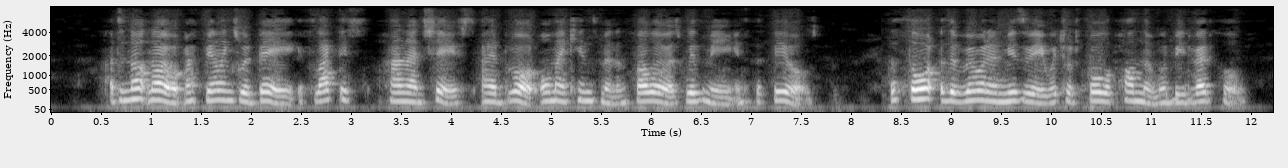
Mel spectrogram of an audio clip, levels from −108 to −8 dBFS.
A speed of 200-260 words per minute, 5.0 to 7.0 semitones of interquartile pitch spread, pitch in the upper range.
No: fast, 205 wpm; average, 2.7 semitones; high, 215 Hz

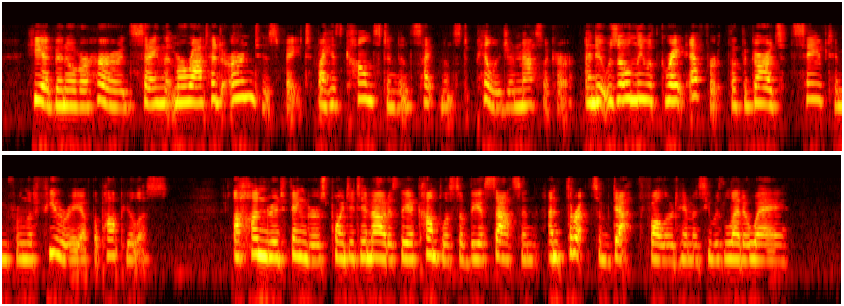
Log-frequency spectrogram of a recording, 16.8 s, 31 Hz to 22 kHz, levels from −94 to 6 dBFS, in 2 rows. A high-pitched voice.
Yes: high, 245 Hz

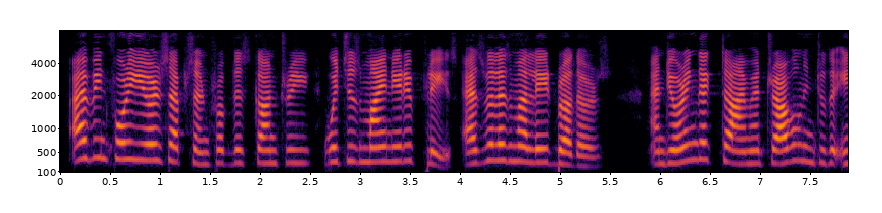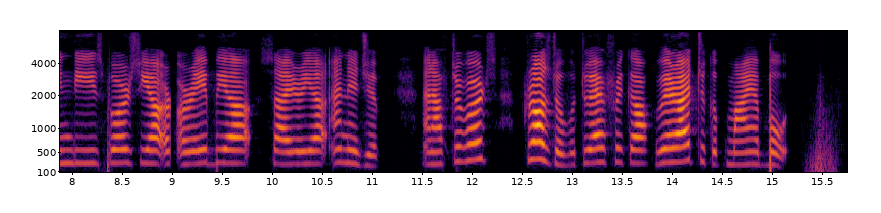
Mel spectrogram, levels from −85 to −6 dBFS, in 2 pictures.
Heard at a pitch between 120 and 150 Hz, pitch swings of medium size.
No: very high, 275 Hz; average, 3.0 semitones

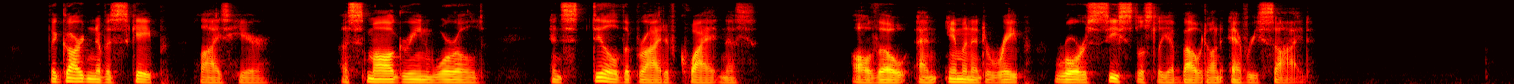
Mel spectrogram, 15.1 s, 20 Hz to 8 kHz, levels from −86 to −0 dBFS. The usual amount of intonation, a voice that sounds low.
No: narrow, 2.0 semitones; very low, 90 Hz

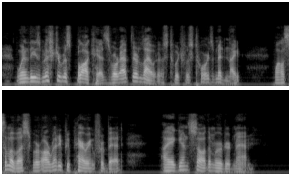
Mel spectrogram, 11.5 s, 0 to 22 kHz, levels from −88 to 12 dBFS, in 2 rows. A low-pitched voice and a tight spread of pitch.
No: low, 120 Hz; average, 5.0 semitones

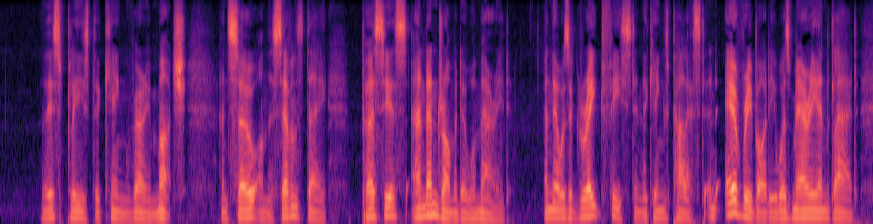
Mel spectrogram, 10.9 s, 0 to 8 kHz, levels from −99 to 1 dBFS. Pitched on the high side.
No: low, 100 Hz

